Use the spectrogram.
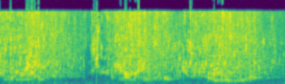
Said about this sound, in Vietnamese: quăng mạnh lên dòng cỏ rồi lật đật bơi xuồng đi.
